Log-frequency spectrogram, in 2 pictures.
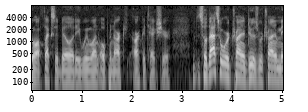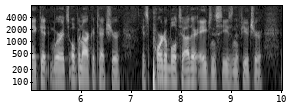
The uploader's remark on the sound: PTV Panel debate Singapore. This is a recording of an excellent PTV-led debate. The panel debate took place at the ITS World Congress in Singapore. It started with a presentation about PTV Optima before a debate.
